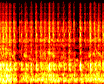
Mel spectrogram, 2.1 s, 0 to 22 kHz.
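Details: Brother Aveneer EV1 sewing machine free-motion quilting with the stitch regulator: quick light needle ticking in short bursts, starting and stopping with fabric movement; a smooth, even, normal sewing run.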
